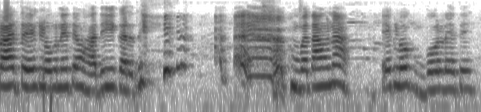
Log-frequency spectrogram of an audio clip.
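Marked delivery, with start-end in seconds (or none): 2.1-2.9 a high burst of real laughter. Real, not acted. Housewife laughing to viewers about a cheeky fan. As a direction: laugh out loud, amused.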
